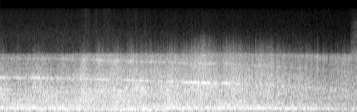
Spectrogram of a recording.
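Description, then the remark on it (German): A steady, loud engine roar of an airplane from a nearby airport flying over the city fills the whole recording, a broad continuous rumble with a faint tonal whine, easing off slightly toward the end. No one speaks. “Aber wir hören es kaum, denn ab und an fliegt ein Flugzeug vom nahegelegenen Flughafen über die Stadt und das Rotkehlchen ist doch wieder nicht zu hören.”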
